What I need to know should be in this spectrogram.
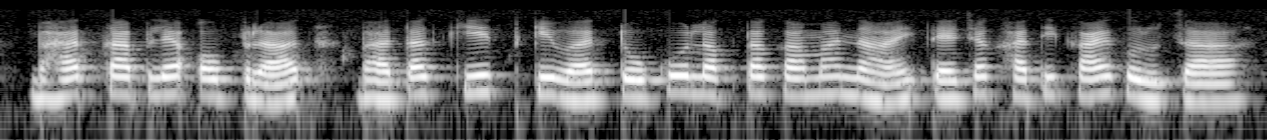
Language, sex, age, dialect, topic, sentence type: Marathi, female, 18-24, Southern Konkan, agriculture, question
